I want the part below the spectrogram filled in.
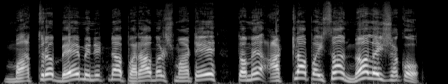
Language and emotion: Gujarati, angry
